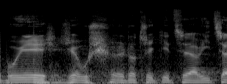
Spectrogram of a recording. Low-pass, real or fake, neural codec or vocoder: 14.4 kHz; real; none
